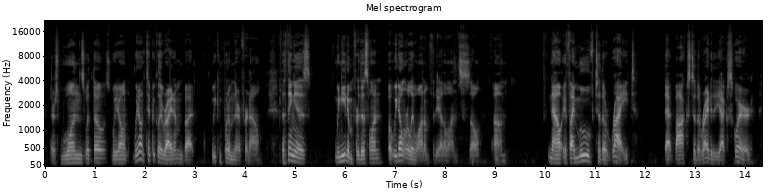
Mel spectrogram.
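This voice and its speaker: A man speaks fairly quickly with lively intonation. His voice is fairly low, with a dark, mellow tone. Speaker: math teacher. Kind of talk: tutorial. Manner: casual.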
